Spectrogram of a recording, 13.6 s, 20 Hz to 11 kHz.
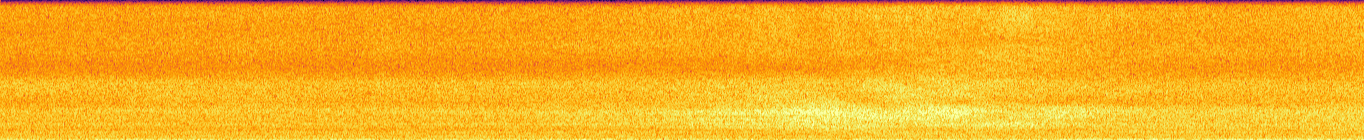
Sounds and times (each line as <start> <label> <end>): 5.1 Traffic noise 13.6
6.7 Cement plant across the road noise 13.6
